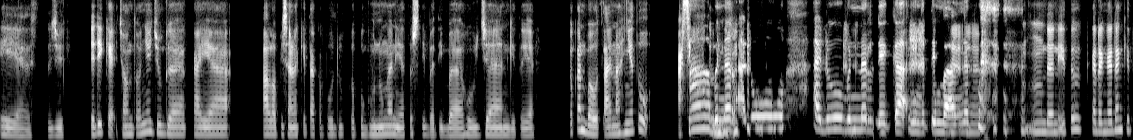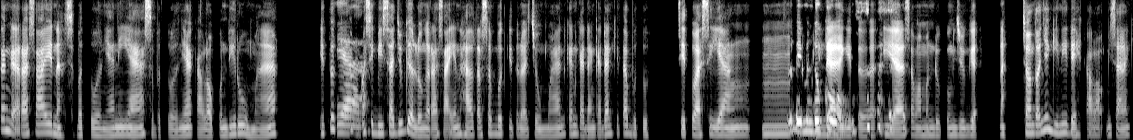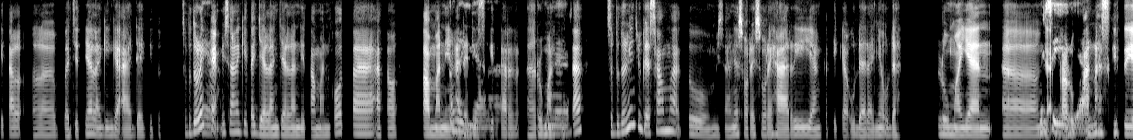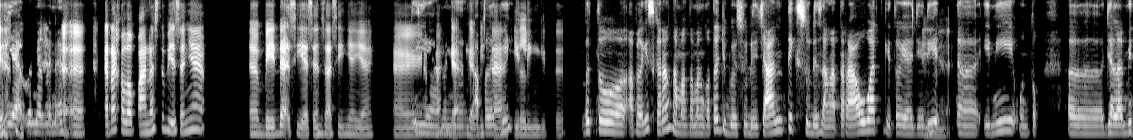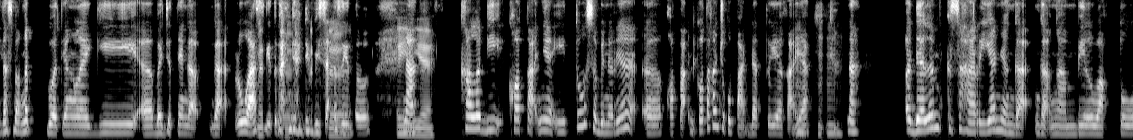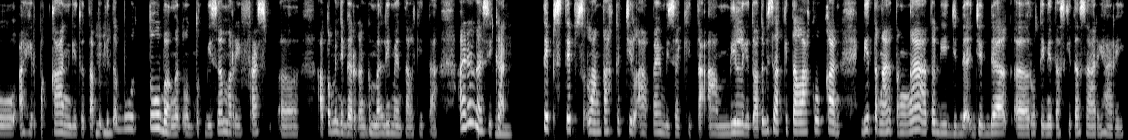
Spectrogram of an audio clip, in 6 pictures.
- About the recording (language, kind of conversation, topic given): Indonesian, podcast, Bagaimana alam membantu kesehatan mentalmu berdasarkan pengalamanmu?
- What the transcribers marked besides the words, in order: other noise; laugh; chuckle; other background noise; laugh; tapping; laughing while speaking: "enggak terlalu panas, gitu ya"; laughing while speaking: "benar"; in English: "healing"; laughing while speaking: "gitu kan jadi"; stressed: "butuh"; in English: "me-refresh"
